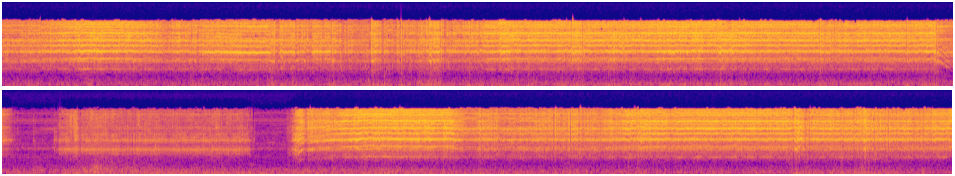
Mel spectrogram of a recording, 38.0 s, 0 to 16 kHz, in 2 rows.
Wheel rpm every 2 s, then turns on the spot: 160, 170, 160, 170, 170, 170, 170, 170, 170, 70, 20, 20, 90, 170, 170, 160, 170, 170, 170.
20-24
